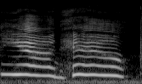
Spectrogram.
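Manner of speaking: whiny, very high, loud drawn-out cry. Comparing game companions, the speaker mimics Ashley calling for help: Ashley impression. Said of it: "I can't believe I just did that voice".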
